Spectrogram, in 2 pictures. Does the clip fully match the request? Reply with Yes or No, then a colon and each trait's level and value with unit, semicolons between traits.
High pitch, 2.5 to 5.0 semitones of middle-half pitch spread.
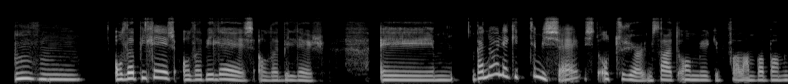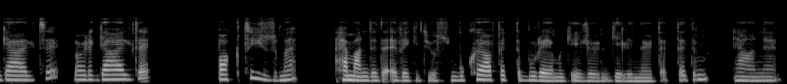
Yes: high, 205 Hz; average, 3.4 semitones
